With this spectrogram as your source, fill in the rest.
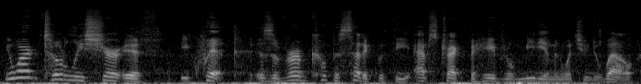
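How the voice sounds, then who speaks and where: A man's voice: medium pitch, expressive, brisk, sharp tone, slight background noise, poor audio. A man narrating a scripted story, reading it aloud.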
